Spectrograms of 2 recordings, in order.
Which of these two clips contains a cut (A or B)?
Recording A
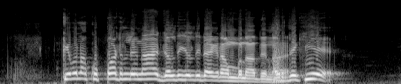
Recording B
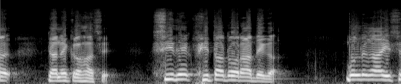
A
